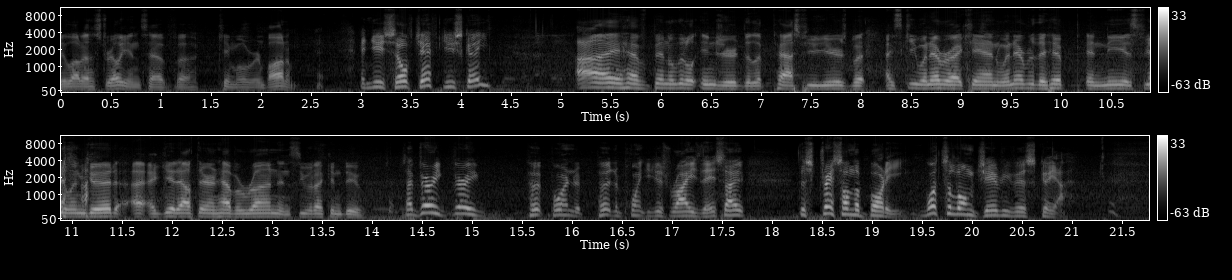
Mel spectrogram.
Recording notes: live from the world water skiing championships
